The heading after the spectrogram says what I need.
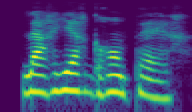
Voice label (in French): "l arriere grand pere", frances; familia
